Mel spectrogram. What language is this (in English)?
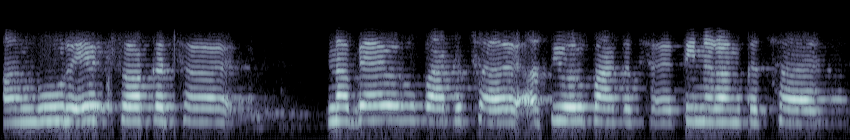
Maithili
